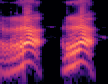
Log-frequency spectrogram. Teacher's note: है सबसे ऊंचाई वाले प जबान यहां जाएगी और फिर आएगी हवा के चौके को ऊपर फेंकते है तो वहां रगड़ खाती है और रगड़ खाने के बाद कंपन होती है वाइब्रेशन होता है गुंजन होता है और वो गुंजन बार-बार रिपीटेशन में होता है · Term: प्रकंपित ध्वनि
